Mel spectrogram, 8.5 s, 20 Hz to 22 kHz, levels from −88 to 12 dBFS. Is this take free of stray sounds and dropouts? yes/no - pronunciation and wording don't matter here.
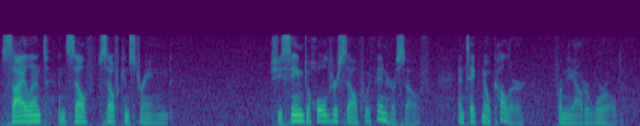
yes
